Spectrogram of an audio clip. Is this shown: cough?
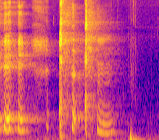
yes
